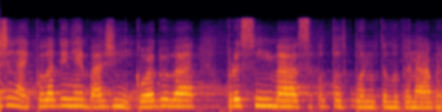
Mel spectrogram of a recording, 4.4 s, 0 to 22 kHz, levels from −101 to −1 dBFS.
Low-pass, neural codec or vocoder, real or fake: 10.8 kHz; codec, 24 kHz, 0.9 kbps, WavTokenizer, medium music audio release; fake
